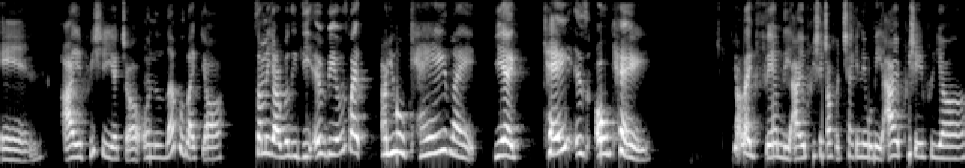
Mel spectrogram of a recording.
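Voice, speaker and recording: A woman speaks in a high pitch at a fairly quick pace. Her tone is animated and her intonation lively. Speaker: motivational speaker / social media creator. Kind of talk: motivational monologue.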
